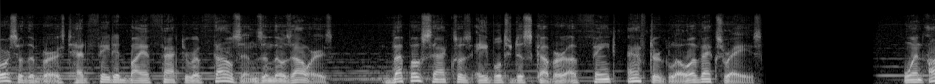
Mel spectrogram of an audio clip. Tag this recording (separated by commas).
Speech synthesizer, Speech, Music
